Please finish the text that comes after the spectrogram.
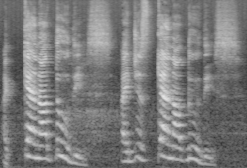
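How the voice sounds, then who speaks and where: A woman gives casual live-stream commentary from a desk in her home room, joking, adopting put-on accents, and bantering with the game. Her voice is a little high, very animated, slow, and a bit bright. Faint hum hangs in the roomy recording.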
